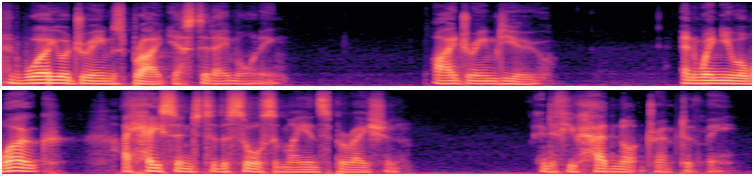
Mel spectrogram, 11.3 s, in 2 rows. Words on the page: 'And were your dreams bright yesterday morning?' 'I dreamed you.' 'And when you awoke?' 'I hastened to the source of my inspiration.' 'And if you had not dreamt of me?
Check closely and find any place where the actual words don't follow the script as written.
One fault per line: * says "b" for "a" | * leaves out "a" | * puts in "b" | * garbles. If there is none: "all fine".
all fine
